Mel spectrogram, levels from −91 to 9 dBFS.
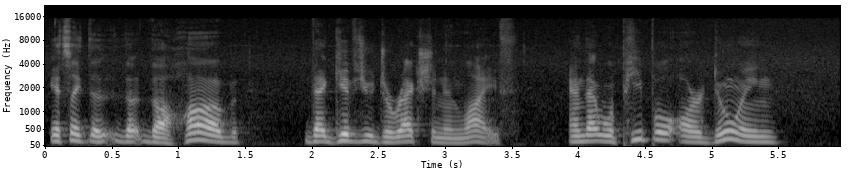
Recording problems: hiss; faint; throughout; 30 dB below the speech

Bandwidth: 15 kHz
